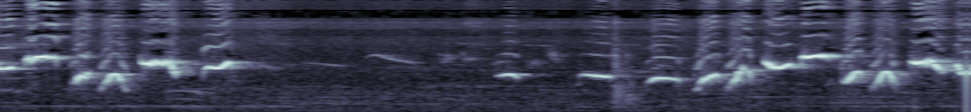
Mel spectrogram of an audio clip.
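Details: White-rumped shama song used as a lure to make birds sing: rich whistled phrases with rapid up-and-down slurs, a pause of over a second, then fast repeated looping notes resuming.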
